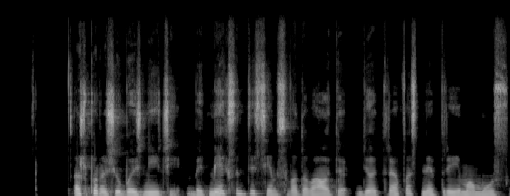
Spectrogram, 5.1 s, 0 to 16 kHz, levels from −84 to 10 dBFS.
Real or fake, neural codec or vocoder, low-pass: real; none; 14.4 kHz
